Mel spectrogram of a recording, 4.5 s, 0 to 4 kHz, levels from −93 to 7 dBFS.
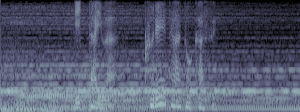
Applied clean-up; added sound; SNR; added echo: none; none; none; none.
